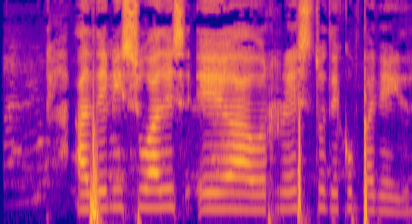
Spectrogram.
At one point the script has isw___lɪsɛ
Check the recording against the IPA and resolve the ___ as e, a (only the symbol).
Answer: a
